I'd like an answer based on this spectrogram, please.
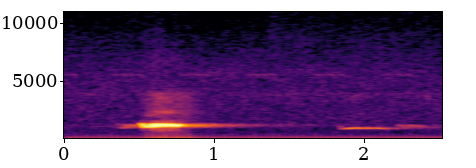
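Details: A spotted hyena at Roy's Dam, recorded by a live-stream wildlife camera in Africa, gives clear, hollow whoops, one drawn-out and level, the next shorter and rising.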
